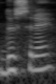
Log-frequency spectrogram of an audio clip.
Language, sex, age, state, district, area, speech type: Goan Konkani, female, 18-30, Goa, Canacona, rural, spontaneous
